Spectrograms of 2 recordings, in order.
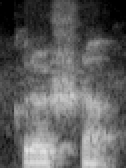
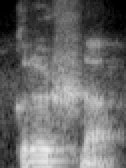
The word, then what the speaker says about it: Krishna: is a controversial sound many people will pronounce it differently even in india if it goes uh to some place they will say and in some other place they will say so they will say this letter you know is so famous that it's also there in the name of krishna so i see this one here krishna krishna so some people will say krishna because they are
